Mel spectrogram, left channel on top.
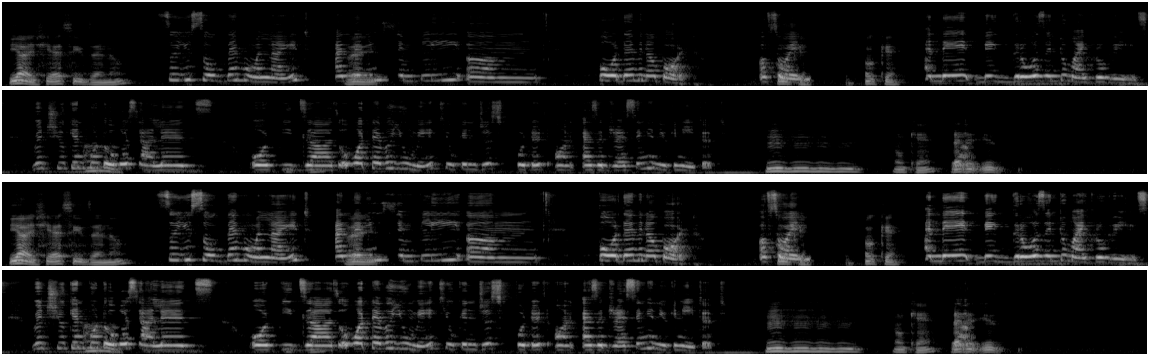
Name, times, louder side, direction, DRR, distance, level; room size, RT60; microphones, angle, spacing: voice 1, 0.1-1.3 3.4-3.8 7.7-8.1 8.6-9.0 12.3-12.6 14.5-14.7 19.1-20.1 20.4-21.7, right 1 dB, 30° right, 1.3 m, -37 dB
voice 2, 1.7-3.1 3.3-5.4 6.0-6.9 7.6-8.1 8.4-8.5 9.2-11.4 11.8-13.5 13.9-18.6 21.0-21.2, right 3 dB, 50° right, 3.4 m, -31 dB
head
